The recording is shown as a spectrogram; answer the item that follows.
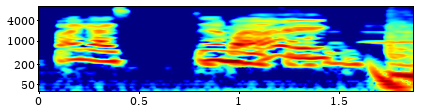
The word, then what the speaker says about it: Demogorgon: It is pronounced Demogorgon.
